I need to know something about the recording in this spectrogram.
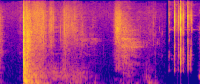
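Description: A single heavy thunk about half a second in that dies away over a second or so, followed by a fainter rustle and then a run of light, quick clicks near the end.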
